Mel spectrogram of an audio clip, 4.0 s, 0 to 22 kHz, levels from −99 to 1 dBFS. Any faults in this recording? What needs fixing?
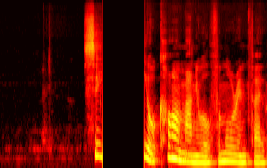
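The speech cuts out mid-flow at 1.53 s and stays silent until 2.16 s, a gap of about 0.63 s, before resuming where it stopped. This is a playback stall, most likely the player running out of buffered data or its audio thread being blocked.

From 2.16 s to the end, the speech runs fast and sits higher in pitch, by about one and a half semitones. This is catch-up at higher speed: the player resamples its backlog at 1.1x to recover the time lost in the stall.

Fix both by giving the player a deeper buffer and keeping its audio thread unblocked, and by recovering from any remaining stall with time-stretching that preserves pitch rather than plain resampling.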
